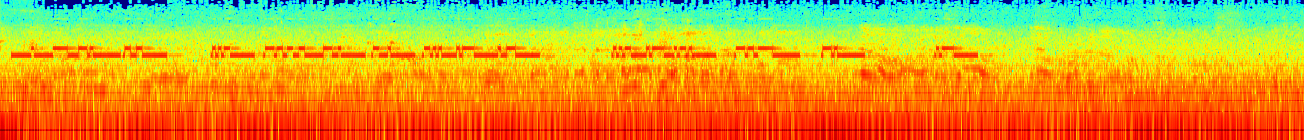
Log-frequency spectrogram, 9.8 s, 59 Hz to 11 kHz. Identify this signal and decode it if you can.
TTY/TDD text telephone tones (45.45 baud Baudot), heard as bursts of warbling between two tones, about 400 Hz shift, 1600 Hz centre, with room echo and street noise. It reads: THIS INCREASED THE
